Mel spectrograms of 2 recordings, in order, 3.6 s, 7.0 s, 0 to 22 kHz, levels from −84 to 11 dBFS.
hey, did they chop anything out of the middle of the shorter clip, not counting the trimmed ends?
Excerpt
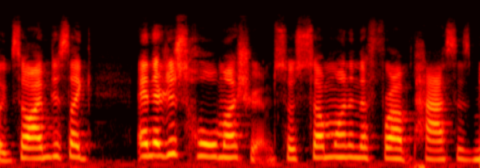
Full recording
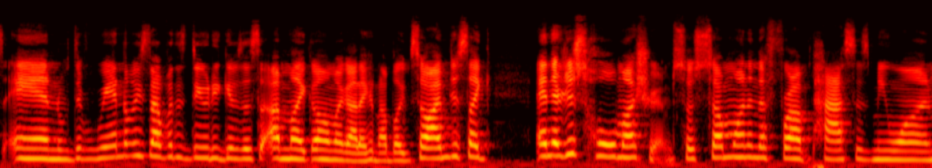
no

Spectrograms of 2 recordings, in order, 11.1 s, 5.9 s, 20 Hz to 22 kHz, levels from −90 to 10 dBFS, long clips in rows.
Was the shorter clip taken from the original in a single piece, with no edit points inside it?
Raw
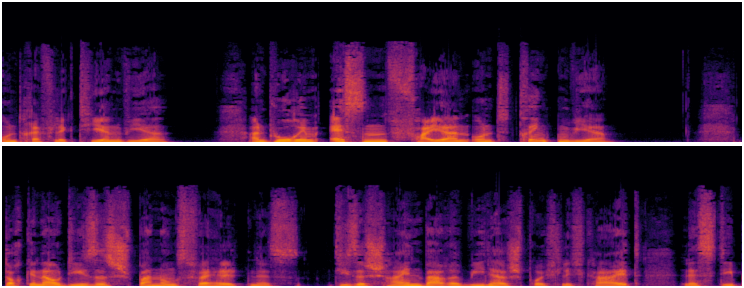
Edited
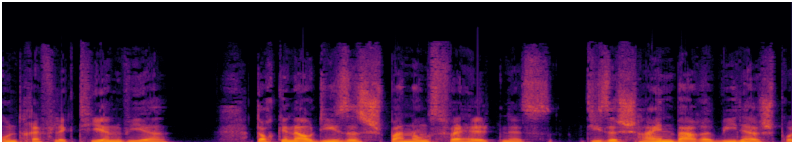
no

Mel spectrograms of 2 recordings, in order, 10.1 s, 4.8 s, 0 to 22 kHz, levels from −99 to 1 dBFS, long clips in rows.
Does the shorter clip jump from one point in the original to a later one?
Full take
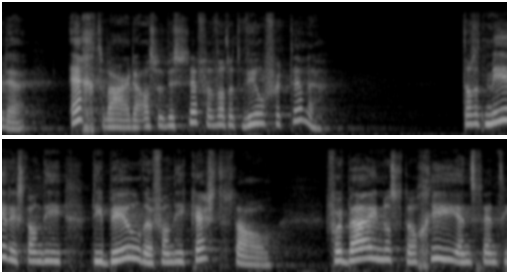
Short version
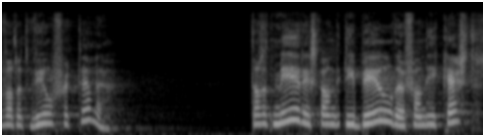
yes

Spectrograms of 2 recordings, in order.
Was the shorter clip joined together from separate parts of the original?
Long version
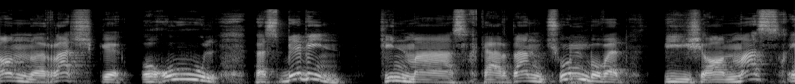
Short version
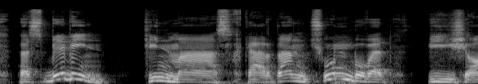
no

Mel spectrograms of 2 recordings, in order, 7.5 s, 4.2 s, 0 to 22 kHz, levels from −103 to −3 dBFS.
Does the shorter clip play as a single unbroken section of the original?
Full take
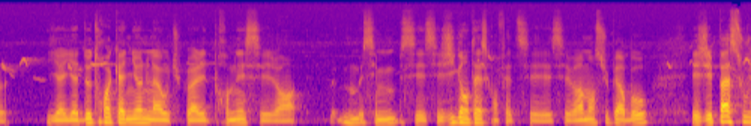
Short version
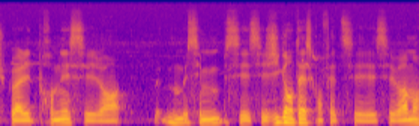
yes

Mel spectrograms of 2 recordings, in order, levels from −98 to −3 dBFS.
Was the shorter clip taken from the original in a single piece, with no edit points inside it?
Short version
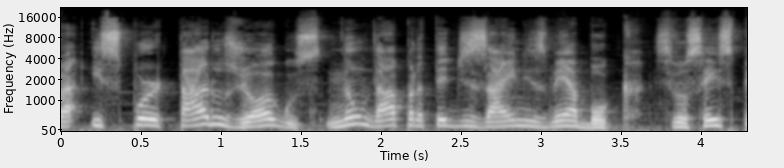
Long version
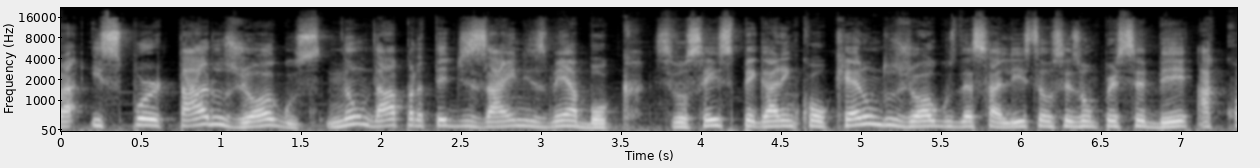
yes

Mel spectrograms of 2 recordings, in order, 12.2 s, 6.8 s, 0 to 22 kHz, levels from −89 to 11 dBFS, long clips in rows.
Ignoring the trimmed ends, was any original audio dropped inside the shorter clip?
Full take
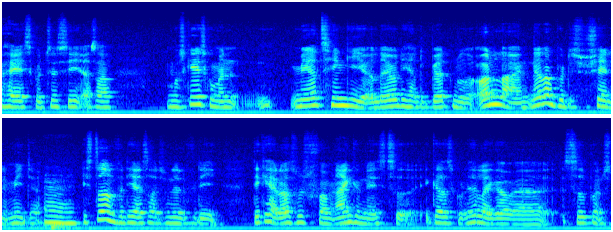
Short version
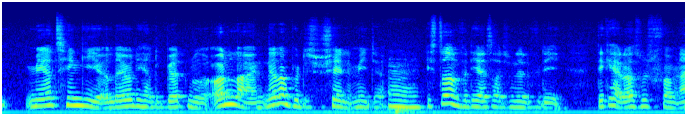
no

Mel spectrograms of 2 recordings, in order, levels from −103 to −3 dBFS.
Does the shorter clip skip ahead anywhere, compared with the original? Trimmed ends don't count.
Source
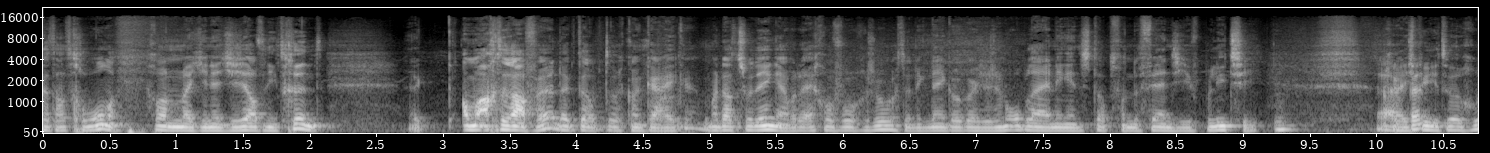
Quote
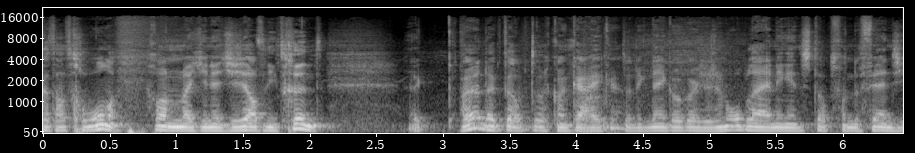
yes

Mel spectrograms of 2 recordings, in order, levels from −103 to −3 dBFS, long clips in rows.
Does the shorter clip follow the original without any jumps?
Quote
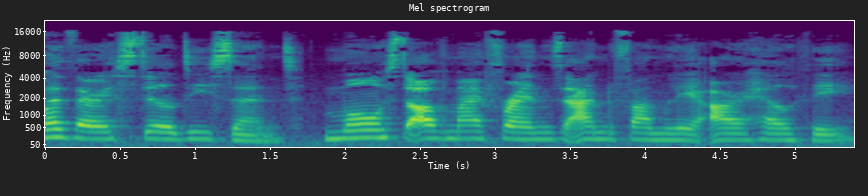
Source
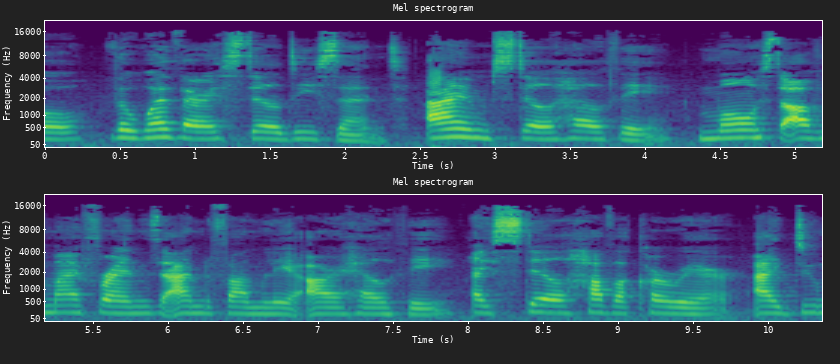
no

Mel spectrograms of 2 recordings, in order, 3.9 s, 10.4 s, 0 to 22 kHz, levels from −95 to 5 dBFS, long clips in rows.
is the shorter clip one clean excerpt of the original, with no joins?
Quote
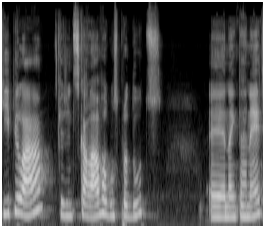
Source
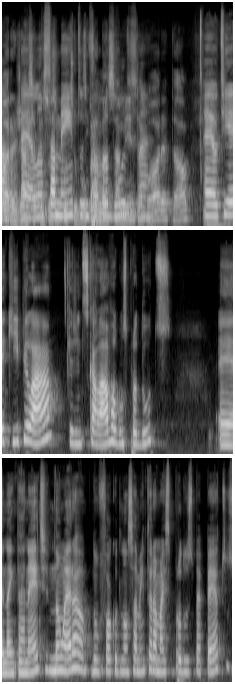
yes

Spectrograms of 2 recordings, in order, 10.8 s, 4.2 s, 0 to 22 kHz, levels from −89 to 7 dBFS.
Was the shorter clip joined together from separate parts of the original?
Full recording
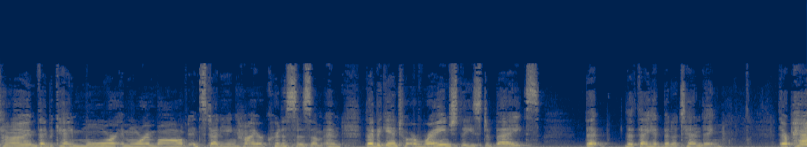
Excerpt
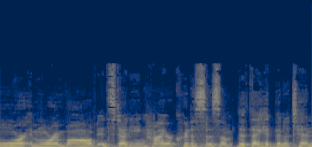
yes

